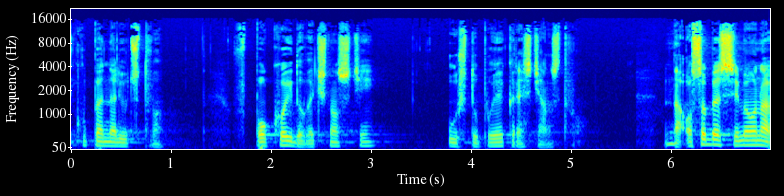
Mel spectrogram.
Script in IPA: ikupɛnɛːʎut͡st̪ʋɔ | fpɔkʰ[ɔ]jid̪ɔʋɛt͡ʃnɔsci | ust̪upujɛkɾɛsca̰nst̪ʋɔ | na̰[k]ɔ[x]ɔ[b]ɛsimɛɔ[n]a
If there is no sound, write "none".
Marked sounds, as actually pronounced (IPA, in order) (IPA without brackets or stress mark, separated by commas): ɔ, ʔ, s, b, n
